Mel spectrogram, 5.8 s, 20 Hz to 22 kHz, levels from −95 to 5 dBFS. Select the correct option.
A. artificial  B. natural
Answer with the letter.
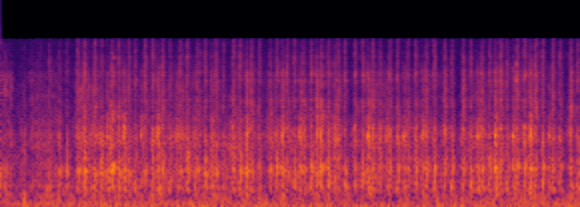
A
